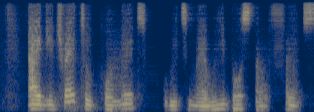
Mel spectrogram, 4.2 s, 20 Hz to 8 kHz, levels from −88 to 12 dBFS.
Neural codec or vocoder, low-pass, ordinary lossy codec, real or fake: codec, 44.1 kHz, 0.9 kbps, DAC; 7.2 kHz; none; fake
